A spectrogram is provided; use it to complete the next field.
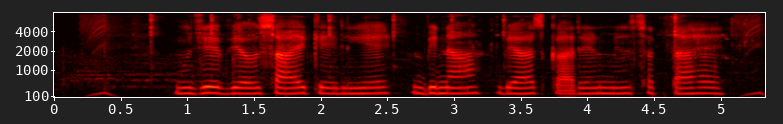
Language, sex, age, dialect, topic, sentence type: Hindi, female, 31-35, Garhwali, banking, question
